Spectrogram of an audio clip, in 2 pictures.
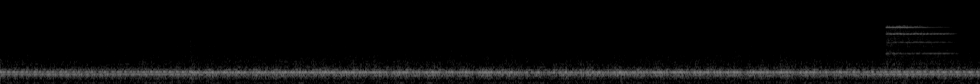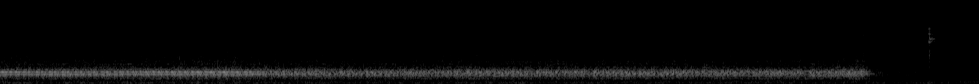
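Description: A car engine idles steadily and then cuts off.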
